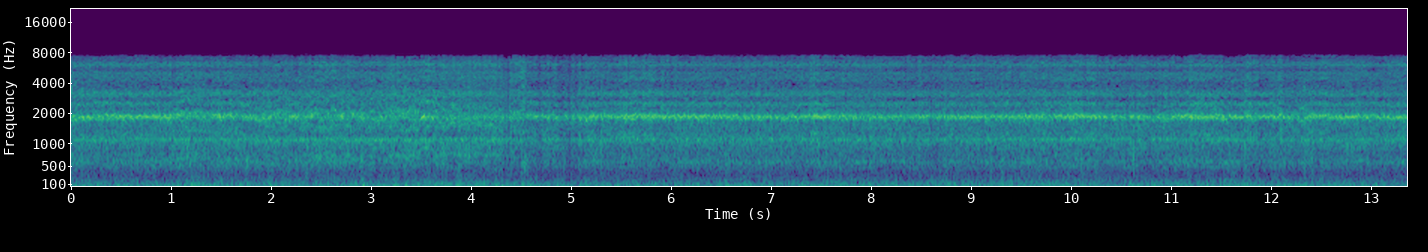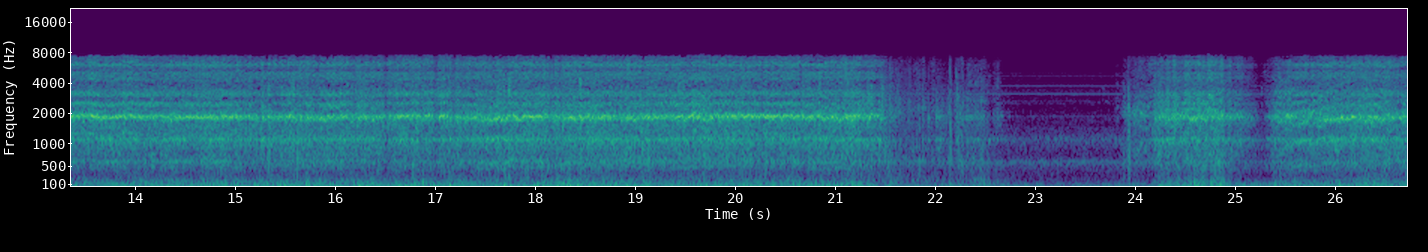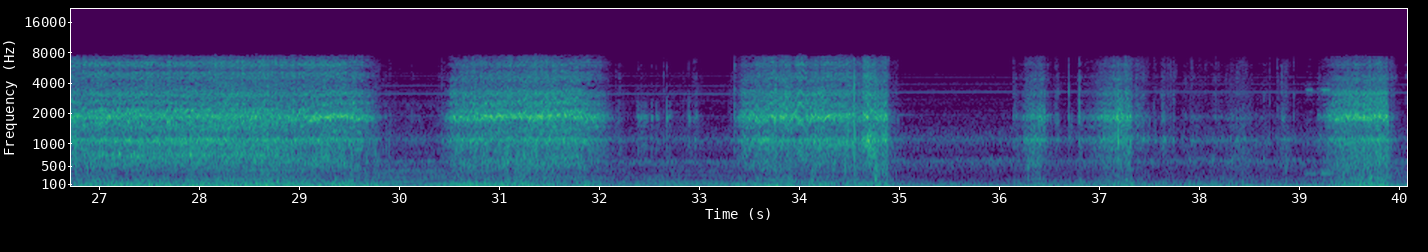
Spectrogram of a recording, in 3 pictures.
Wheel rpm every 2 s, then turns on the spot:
170, 180, 180, 160, 160, 160, 160, 160, 160, 160, 120, 0, 70, 160, 140, 90, 40, 80, 20, 20.
none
